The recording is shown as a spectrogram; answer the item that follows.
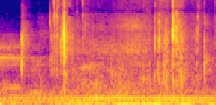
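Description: Plastic soft-bait packet crinkling and crackling as it is handled, with a few sharp clicks.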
